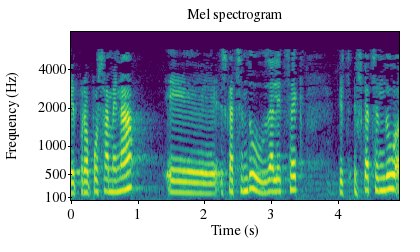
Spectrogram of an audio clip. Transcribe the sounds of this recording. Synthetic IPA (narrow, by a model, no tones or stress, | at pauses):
pɾo̞po̞same̞na | eskat͡se̞nd̪uːð̞alet͡se̞k | ewskat͡se̞nd̪u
